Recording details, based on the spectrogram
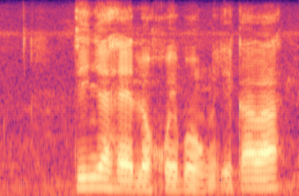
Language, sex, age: Southern Sotho, male, 20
